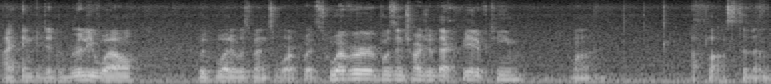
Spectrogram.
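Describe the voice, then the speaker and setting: A man co-hosting a casual movie review podcast, talking in an animated, rambling way and swearing often. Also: fairly low pitch, normal speed, slight background noise. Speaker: podcast co-host.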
